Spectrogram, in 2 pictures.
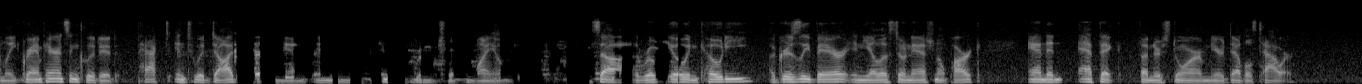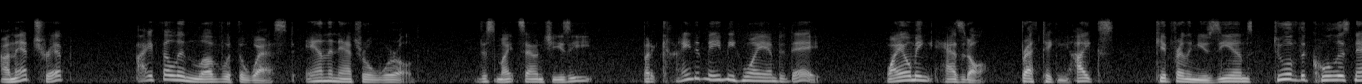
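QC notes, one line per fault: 2.33 to 2.6 s, 3.66 to 3.71 s, 5.43 to 5.68 s, 5.94 to 5.99 s: other side's voice leaking through. A second voice surfaces in short scraps. The first is loud, only about 5 dB under the speech; later ones sit roughly 15 to 25 dB down. Likely cause: loudspeaker echo the canceller left in the microphone signal.
2.36 to 4.8 s, 5.02 to 5.24 s, 5.81 to 5.95 s, 6.14 to 6.84 s: speech suppressed in double talk. The talker's speech dips hard while the far side plays on the loudspeaker, by around 40 dB at worst. The first stretch is the longest. The echo canceller likely mistook overlapping talk for echo and turned everything down.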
